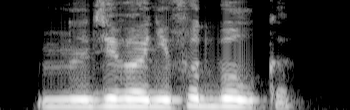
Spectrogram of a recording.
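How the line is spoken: Dull, muffled. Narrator (Russian): сказал глухо

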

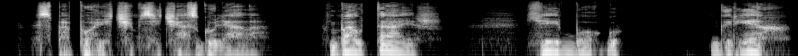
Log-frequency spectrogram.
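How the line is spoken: Whispered. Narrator (Russian): шепнула Софья

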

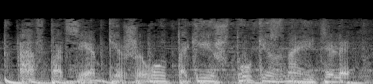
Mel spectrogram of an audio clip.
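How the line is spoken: Sudden hoarse trembling voice behind. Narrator (Russian): Голос, хриплый и дрожащий, прозвучал внезапно откуда-то сзади

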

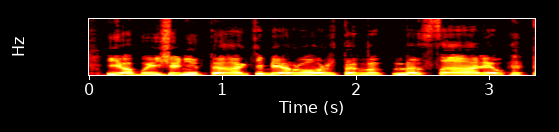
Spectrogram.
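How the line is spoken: Ringing gleeful laughter. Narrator (Russian): произнес мой товарищ звонким хохотом, радуясь претерпенному Оськой поражению

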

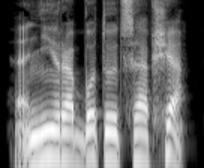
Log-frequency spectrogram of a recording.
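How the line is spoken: Alarmed exclamation. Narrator (Russian): с тревогой воскликнул Сони

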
